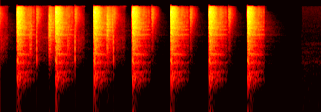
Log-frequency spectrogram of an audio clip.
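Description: Soloed percussion top loop in a tech house track, played back from the DAW: hiss-like hi-hat hits about two a second with lighter sixteenth-note ticks between them, adding shuffle to the groove. It stops about three and a half seconds in.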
